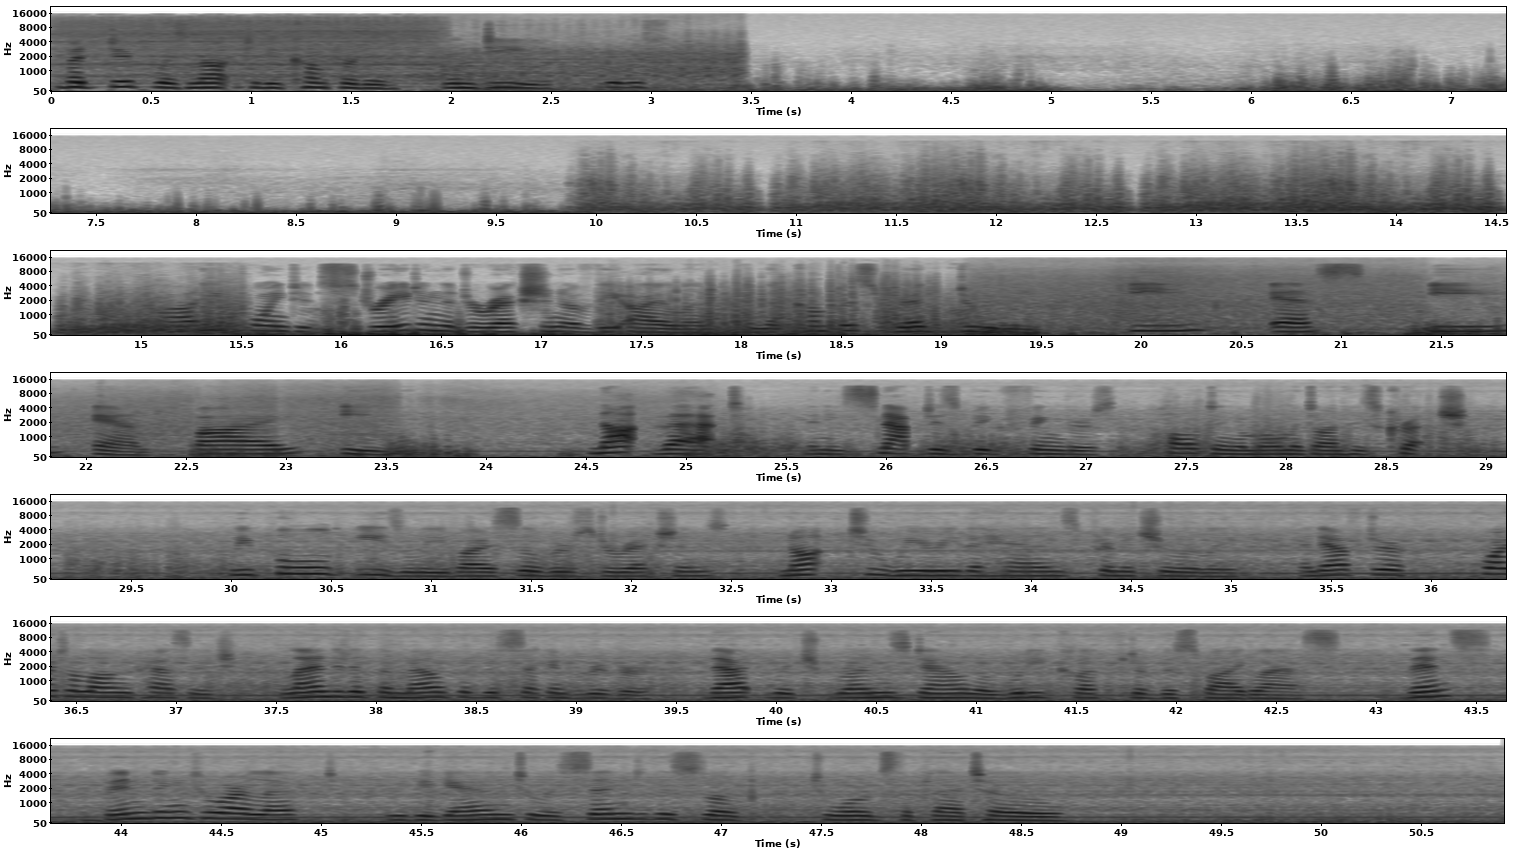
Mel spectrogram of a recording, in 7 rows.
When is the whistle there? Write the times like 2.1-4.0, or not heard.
not heard.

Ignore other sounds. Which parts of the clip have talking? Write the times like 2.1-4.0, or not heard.
0.0-3.0, 15.1-23.6, 24.5-28.9, 30.0-48.8.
